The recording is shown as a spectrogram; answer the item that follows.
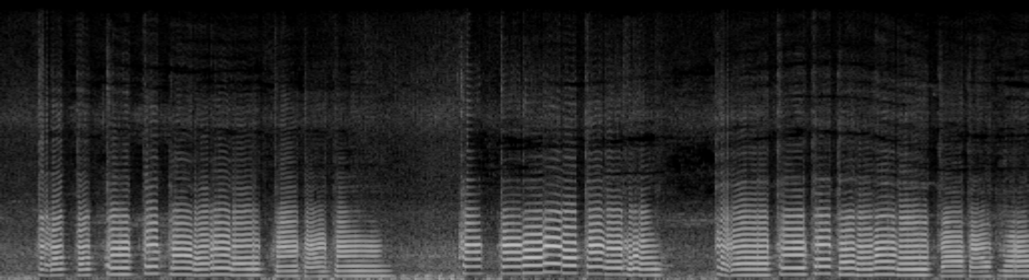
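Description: A solo trumpet plays a melody in short phrases of quick notes and a few held notes. The phrases break off about four seconds in and again around seven seconds.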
